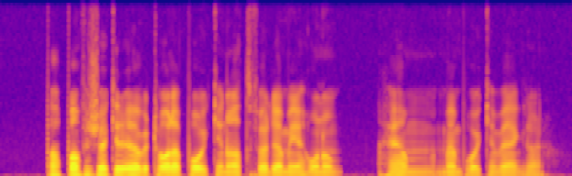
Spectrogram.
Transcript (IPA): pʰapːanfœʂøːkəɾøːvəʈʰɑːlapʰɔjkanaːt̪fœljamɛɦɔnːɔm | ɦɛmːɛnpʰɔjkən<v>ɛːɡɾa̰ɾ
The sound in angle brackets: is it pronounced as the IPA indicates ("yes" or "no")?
yes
